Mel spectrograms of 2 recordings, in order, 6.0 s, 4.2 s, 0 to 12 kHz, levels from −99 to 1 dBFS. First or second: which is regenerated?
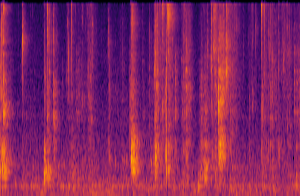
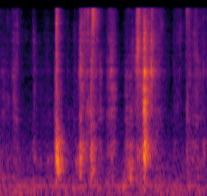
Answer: second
